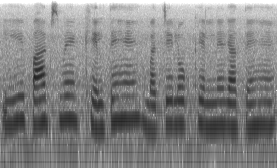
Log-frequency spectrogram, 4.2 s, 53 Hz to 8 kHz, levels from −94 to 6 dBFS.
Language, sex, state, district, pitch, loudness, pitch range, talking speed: Hindi, female, Odisha, Sambalpur, 200 Hz, -18 LUFS, 185-220 Hz, 145 wpm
